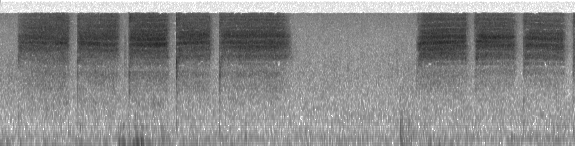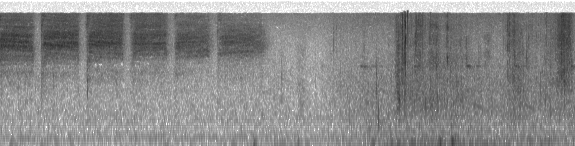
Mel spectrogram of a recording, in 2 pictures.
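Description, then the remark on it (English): Someone makes a series of breathy, high-pitched hissing bursts, pishing to draw birds out, with rhythmic spurts and short pauses between them, followed by softer rustling and faint background noise. “No, that's called pishing.”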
